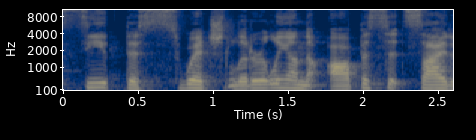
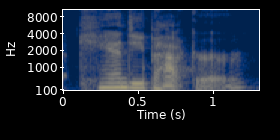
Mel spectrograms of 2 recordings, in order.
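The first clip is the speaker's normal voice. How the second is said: slow, higher-pitched retold job title; drawn-out repeat; 5 semitones higher than usual. Friend repeating the job listing, slowly drawn out. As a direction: stretch it out with a lift.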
